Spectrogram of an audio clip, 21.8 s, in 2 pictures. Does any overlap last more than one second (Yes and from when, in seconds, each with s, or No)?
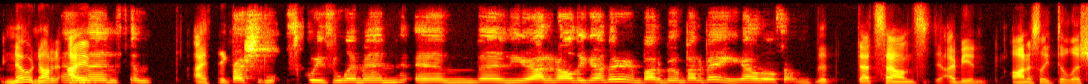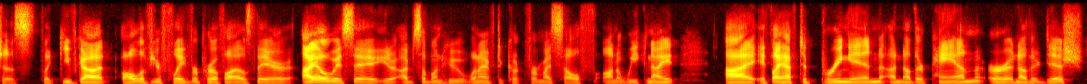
No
